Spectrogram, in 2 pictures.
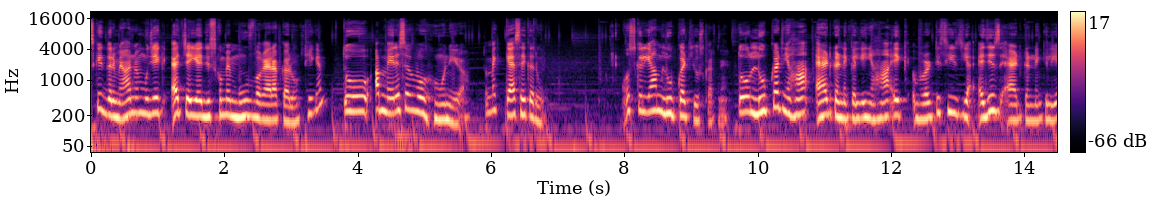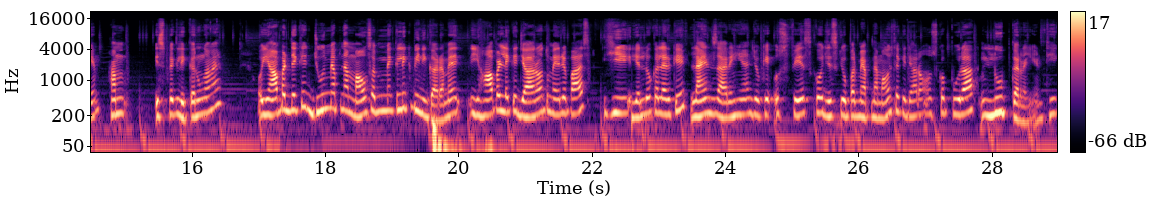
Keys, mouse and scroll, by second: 7.1 middle click, 9.5 middle click, 11.4 middle click, 12.3 middle click, 14.0 middle click, 14.7 middle click, 17.7 middle click.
